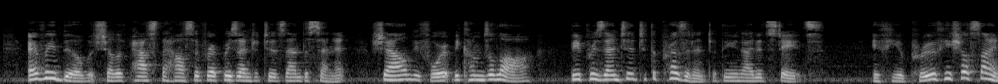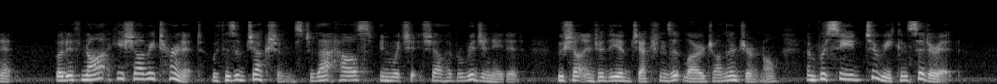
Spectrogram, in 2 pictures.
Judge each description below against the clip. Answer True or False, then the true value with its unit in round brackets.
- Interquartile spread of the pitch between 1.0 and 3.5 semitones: False (4.7 semitones)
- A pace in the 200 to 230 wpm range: True (205 wpm)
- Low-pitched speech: False (190 Hz)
